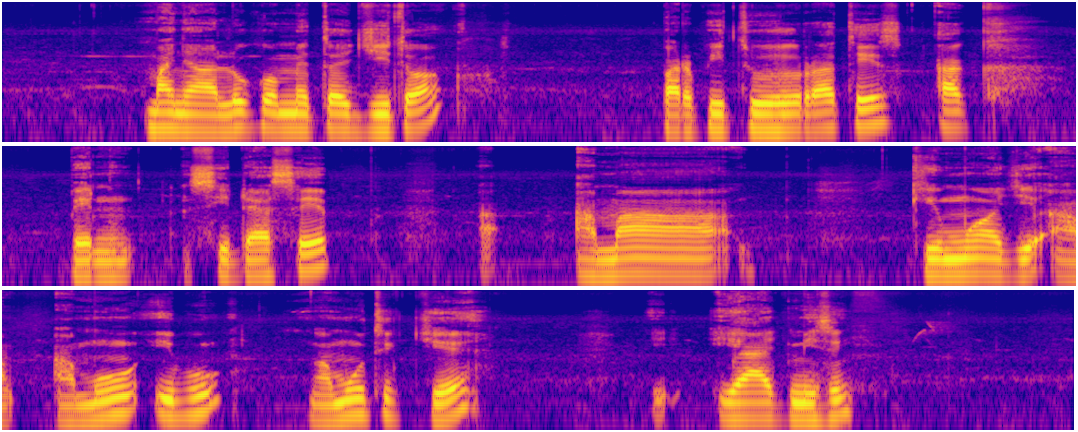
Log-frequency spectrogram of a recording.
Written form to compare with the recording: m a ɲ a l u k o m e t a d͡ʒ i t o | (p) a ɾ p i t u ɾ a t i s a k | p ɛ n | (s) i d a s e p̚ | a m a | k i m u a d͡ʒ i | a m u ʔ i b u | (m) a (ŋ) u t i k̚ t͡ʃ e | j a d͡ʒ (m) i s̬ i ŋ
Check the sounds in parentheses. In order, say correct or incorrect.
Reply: correct, correct, incorrect, incorrect, correct

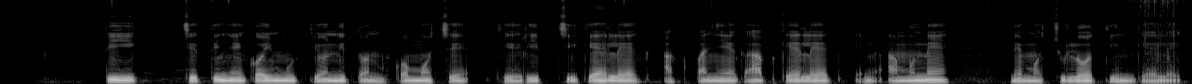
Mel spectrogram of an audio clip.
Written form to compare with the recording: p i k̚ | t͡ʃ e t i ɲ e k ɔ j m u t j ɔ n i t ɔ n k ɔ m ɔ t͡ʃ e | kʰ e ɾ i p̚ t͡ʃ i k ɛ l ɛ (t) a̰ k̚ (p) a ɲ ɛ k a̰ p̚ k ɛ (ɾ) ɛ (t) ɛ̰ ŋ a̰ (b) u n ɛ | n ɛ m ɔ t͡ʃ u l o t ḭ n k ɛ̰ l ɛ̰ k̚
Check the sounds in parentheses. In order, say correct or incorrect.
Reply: incorrect, correct, incorrect, incorrect, incorrect

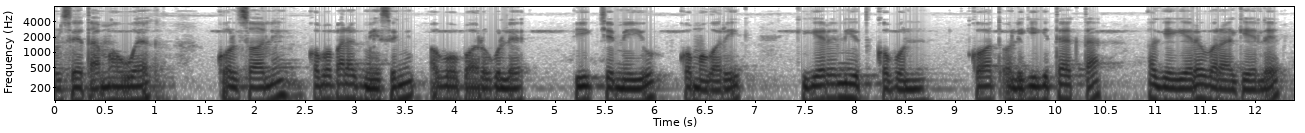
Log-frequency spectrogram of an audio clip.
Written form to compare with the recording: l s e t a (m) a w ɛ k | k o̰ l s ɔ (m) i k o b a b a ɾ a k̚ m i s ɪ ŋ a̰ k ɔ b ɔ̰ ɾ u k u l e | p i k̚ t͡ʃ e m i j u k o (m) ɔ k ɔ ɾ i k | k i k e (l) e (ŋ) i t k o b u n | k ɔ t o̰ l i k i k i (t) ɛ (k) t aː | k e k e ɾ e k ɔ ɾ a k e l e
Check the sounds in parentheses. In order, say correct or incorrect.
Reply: correct, incorrect, correct, incorrect, incorrect, correct, correct

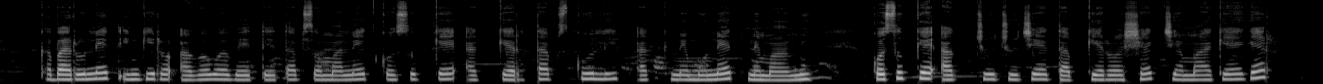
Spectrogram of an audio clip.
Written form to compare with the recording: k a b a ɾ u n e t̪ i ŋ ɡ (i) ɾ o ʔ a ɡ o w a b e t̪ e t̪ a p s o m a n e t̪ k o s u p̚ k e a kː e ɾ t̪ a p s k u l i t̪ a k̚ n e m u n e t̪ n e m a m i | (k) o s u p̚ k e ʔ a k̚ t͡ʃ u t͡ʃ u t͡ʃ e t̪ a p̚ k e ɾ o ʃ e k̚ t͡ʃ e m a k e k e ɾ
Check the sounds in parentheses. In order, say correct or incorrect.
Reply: correct, correct

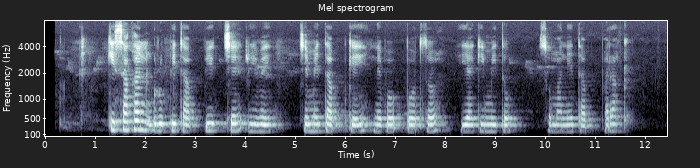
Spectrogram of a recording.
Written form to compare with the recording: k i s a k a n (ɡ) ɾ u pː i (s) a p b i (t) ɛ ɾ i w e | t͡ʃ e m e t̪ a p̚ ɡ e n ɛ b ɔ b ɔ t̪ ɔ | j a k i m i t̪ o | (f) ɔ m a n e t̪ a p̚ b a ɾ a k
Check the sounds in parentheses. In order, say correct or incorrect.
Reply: correct, incorrect, incorrect, incorrect

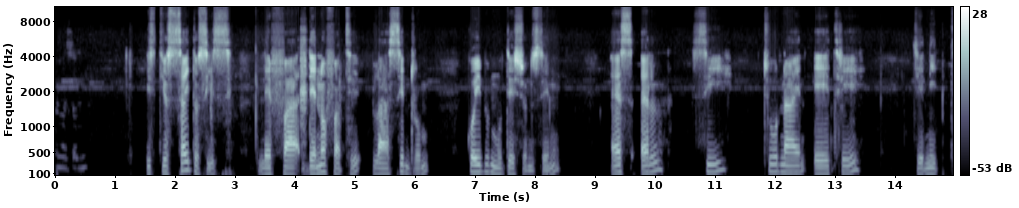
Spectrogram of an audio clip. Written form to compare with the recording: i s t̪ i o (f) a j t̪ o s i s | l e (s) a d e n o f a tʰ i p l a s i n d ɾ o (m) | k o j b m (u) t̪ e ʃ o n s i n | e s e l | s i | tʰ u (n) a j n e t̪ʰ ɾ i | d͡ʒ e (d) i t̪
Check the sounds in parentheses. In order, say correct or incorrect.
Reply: incorrect, incorrect, correct, correct, correct, incorrect

